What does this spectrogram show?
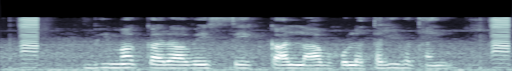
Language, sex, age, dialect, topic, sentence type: Bhojpuri, female, 31-35, Southern / Standard, banking, question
